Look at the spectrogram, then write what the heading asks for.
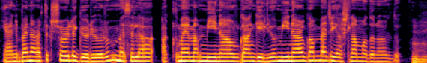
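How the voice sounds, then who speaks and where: A plain, everyday voice with fairly even intonation, recorded very cleanly against a silent background, dry and close with no echo. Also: woman. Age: 30s. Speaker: podcaster. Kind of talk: casual chat.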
